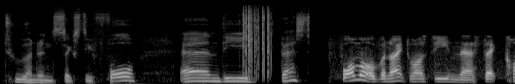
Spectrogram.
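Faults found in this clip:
Cable scratch noise, 2.40 to 2.73 s. Dense, uneven crackling bursts over the speech, about as loud as the speech itself. Likely a worn cable or connector being moved, with contact resistance fluctuating rapidly and modulating the signal path.

Input switched to a poorer device, 3.09 s to end. 0.2 s dropout, then dull, boxy speech with nothing above 3.8 kHz, a few dB level shift, and new background noise roughly 30 dB down. Likely a mid-call switch to a narrowband headset microphone.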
